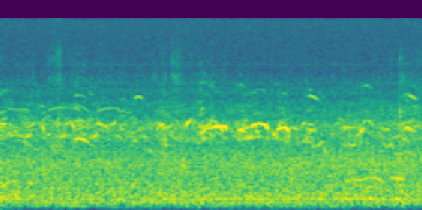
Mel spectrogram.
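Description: A flock of birds calling over a steady background rush: many short high calls, rising and falling, overlapping one another throughout.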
